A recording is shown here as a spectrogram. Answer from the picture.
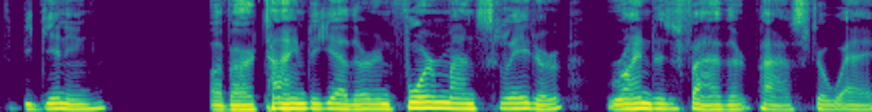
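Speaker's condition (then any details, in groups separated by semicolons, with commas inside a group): Parkinson's disease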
